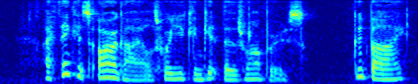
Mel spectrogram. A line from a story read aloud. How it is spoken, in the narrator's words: said Roxanne with an effort, yet her voice was still gentle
